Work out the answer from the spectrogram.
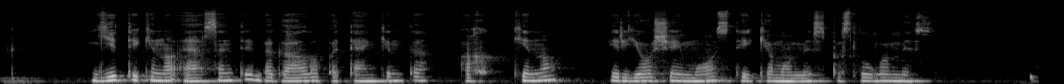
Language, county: Lithuanian, Vilnius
